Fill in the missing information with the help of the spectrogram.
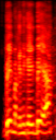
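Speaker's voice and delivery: usual speaking voice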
